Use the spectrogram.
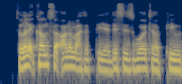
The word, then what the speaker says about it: onomatopoeia: so what is onomatopoeia now onomatopoeia would be another word that can be difficult to pronounce but it will be pronounced onomatopoeia and it will also be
